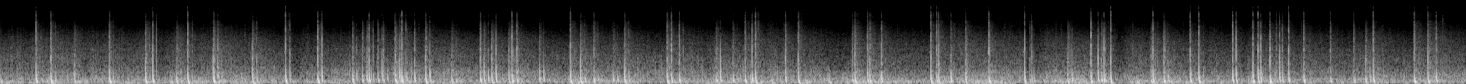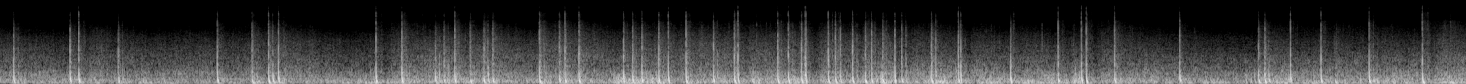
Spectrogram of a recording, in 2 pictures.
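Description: Kerala vedikettu fireworks barrage: rapid, overlapping firecracker bangs, many a second, running without a break over a low rumble.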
